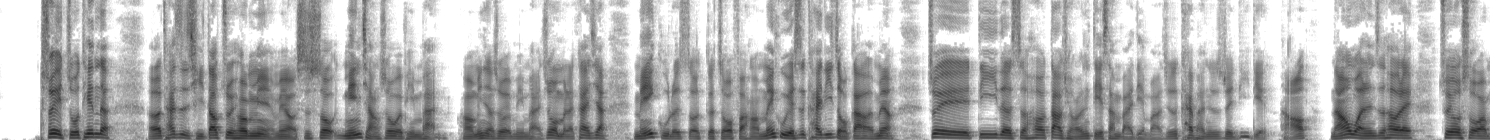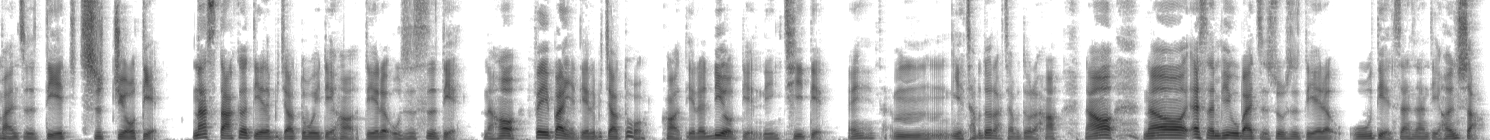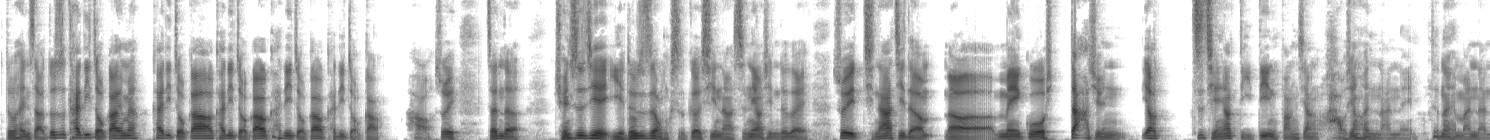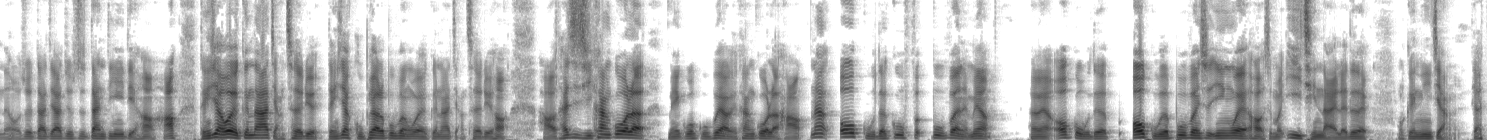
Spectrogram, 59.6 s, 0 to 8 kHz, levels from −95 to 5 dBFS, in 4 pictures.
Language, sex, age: Chinese, male, 20-39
